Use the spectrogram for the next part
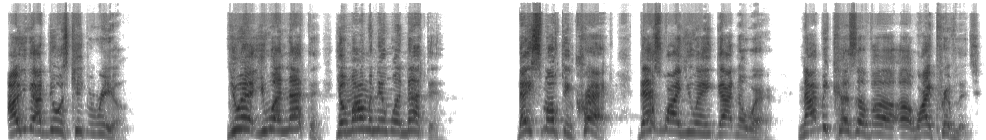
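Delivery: ordinary talk, nothing marked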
